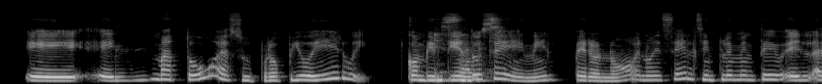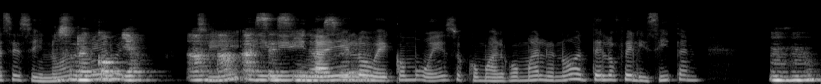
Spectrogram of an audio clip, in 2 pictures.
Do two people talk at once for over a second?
Yes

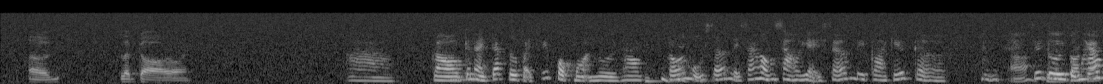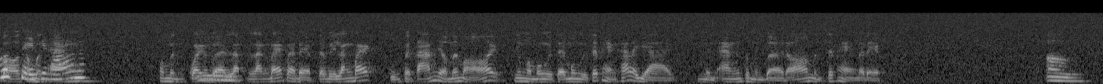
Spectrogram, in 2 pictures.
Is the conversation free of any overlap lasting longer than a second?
No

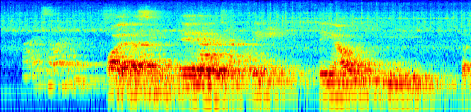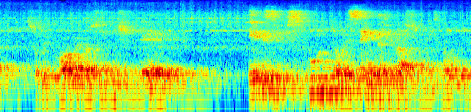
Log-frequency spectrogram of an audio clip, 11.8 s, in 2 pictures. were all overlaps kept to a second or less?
No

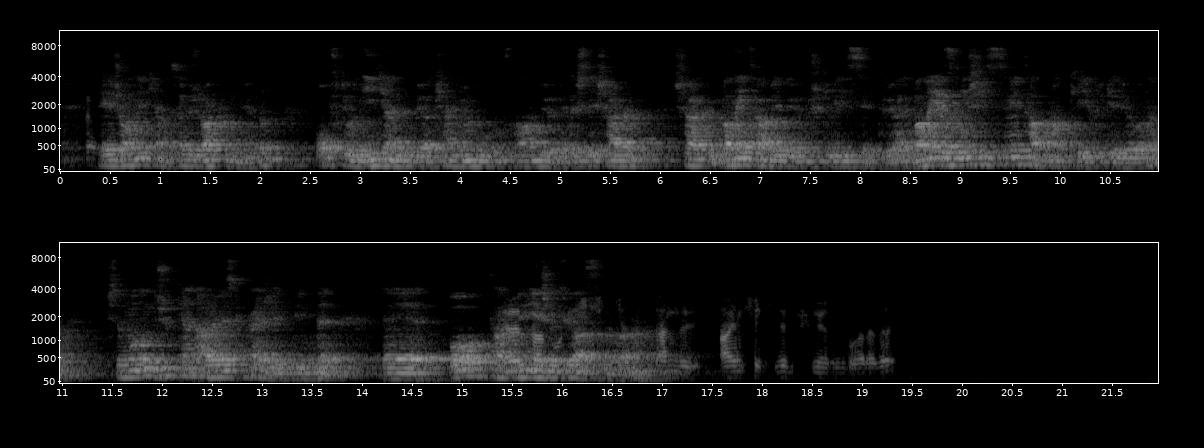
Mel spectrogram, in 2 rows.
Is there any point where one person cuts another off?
Yes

